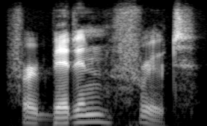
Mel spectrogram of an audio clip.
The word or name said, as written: forbidden fruit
